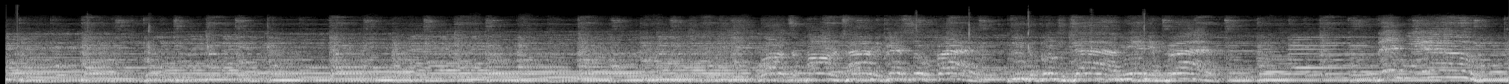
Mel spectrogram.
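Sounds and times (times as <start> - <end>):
strummed guitar music: 0.1 - 15.0
steady beat: 8.5 - 11.8.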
